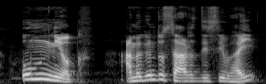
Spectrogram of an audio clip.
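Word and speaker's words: 음력: search দিলাম দিলাম চন্দ্র calendar যে আর কি উম নিয়ক আমি কিন্তু সার্চ দিছি ভাই উমরিয়ক ঠিক আছে উমৃক কিন্তু সঠিক উচ্চারণ উম নিয়ক এই যে এখানে দেখেন কোরিয়ান স্পেলিং সহ লেখা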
